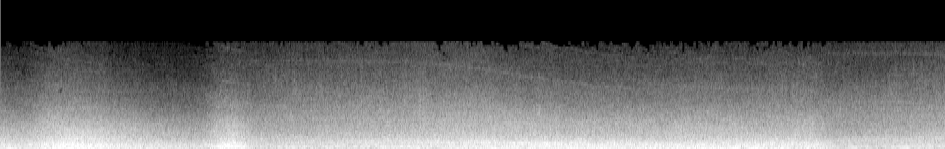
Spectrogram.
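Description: Race car engines roar and whine as the cars speed past on a track.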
